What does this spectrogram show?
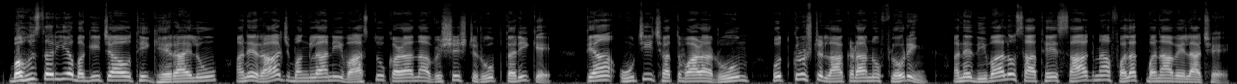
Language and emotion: Gujarati, neutral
